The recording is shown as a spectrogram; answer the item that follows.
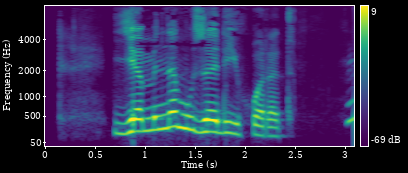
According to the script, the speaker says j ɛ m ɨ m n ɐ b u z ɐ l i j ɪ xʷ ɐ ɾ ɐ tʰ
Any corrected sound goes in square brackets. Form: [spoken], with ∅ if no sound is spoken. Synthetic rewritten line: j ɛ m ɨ [∅] n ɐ [m] u z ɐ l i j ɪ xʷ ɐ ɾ ɐ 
